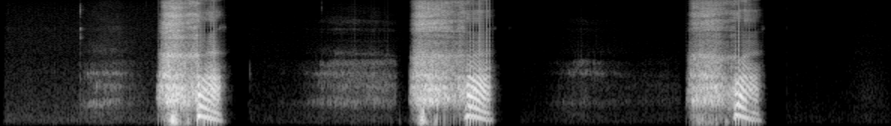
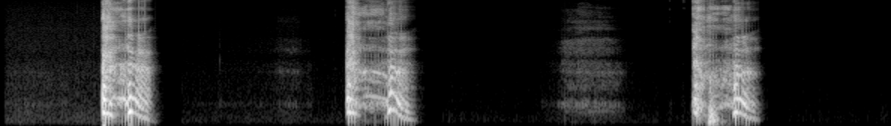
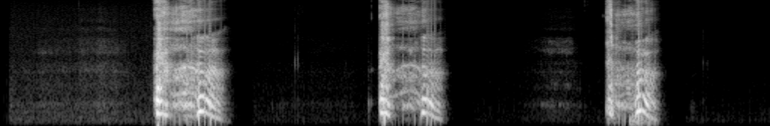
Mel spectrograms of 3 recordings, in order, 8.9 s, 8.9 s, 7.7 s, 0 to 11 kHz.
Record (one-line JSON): {"exhalation_length": "8.9 s", "exhalation_amplitude": 27547, "exhalation_signal_mean_std_ratio": 0.33, "cough_length": "8.9 s", "cough_amplitude": 32768, "cough_signal_mean_std_ratio": 0.26, "three_cough_length": "7.7 s", "three_cough_amplitude": 32767, "three_cough_signal_mean_std_ratio": 0.29, "survey_phase": "beta (2021-08-13 to 2022-03-07)", "age": "45-64", "gender": "Female", "wearing_mask": "No", "symptom_none": true, "smoker_status": "Current smoker (1 to 10 cigarettes per day)", "respiratory_condition_asthma": false, "respiratory_condition_other": false, "recruitment_source": "REACT", "submission_delay": "5 days", "covid_test_result": "Negative", "covid_test_method": "RT-qPCR", "influenza_a_test_result": "Negative", "influenza_b_test_result": "Negative"}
